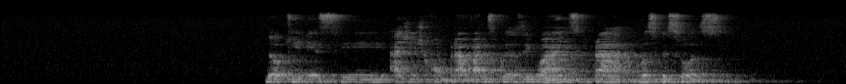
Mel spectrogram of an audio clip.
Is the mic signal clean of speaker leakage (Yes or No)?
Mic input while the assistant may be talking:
Yes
